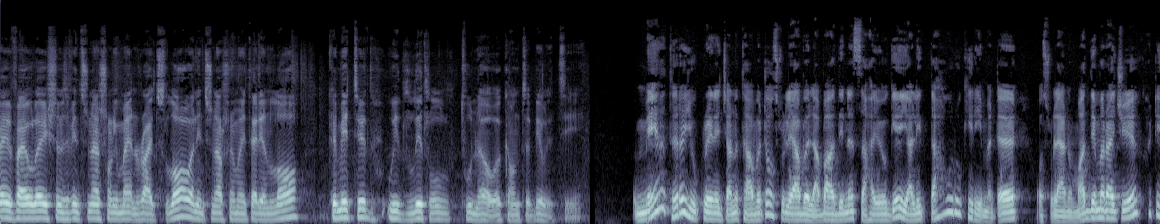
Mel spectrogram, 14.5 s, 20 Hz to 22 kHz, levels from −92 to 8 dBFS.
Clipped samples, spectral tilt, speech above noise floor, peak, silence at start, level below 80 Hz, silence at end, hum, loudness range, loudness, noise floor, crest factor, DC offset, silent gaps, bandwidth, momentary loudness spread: under 0.1%; -7 dB/octave; 31 dB; -2 dBFS; 0 s; -54 dBFS; 0 s; none; 4 LU; -18 LUFS; -48 dBFS; 16 dB; under 0.1%; 7.37-7.42 s; 14 kHz; 10 LU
